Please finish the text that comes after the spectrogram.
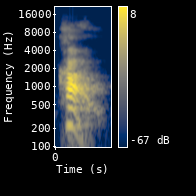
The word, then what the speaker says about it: chi: Uh this is written like ch or is pronounced kai k square test.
